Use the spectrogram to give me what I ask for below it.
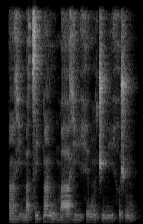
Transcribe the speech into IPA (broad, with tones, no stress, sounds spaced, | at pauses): ã˦ ɣ i˨ m a˨ t͡s iː˦ ɡ͡b ã˦ ɾ uː˨ m aː˦ ɣ iː˨ h ɪ˦ w ũ˨ t͡ʃ i˨ m iː˨ h ʊ˦ ʃ ũ˨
